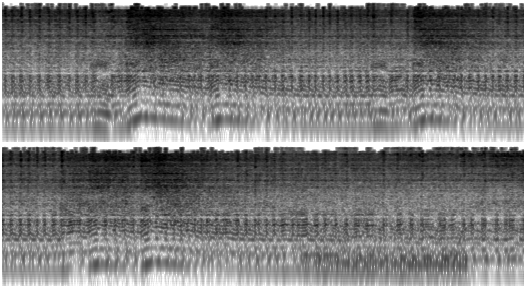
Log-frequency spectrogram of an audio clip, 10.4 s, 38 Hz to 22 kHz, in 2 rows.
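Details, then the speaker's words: Homelite Super 240 Classic two-stroke chainsaw, unused for over 20 years and very dirty, run after unflooding. It buzzes loudly but speed sags and surges every few seconds, struggling to idle and making a lot of smoke. "no so definitely struggling to to idle a little bit but uh I mean that's pretty positive boy that made a lot of smoke too didn't it"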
